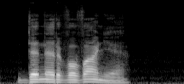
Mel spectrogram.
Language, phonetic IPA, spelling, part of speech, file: Polish, [ˌdɛ̃nɛrvɔˈvãɲɛ], denerwowanie, noun, Pl-denerwowanie.ogg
